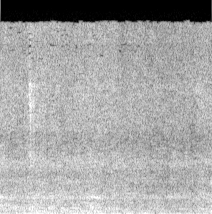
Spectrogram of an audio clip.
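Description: Steady room noise of a meeting hall picked up through a handheld microphone, with a constant low hum under it.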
